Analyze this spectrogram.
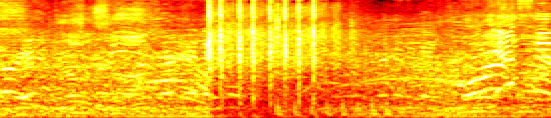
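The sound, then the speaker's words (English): A rapid burst of roughly eight or nine loud gunshots from a real gun, sharp cracks fired in quick succession, recorded on an iPhone over a steady background of agitated voices and shouting. “That is a real gun.”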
